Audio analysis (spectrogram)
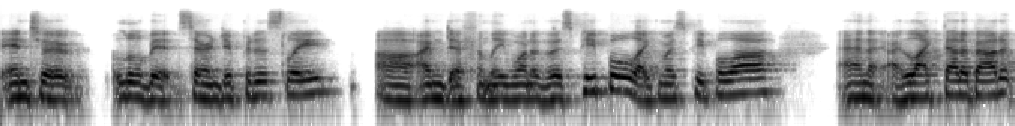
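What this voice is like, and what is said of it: Australian-English accent. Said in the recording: “you can hear my accent. ... I grew up in Australia, but my mother is English”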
